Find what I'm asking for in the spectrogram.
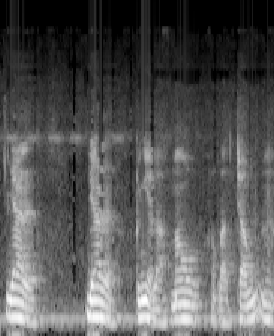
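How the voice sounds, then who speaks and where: A man giving a casual spoken language lesson, repeating example words slowly and adding chatty, joking asides. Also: medium pitch, highs cut off, a little hiss or hum. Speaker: language teacher.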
